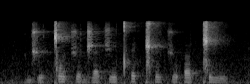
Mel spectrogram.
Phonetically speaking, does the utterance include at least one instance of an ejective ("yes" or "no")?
no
